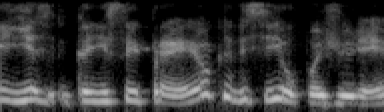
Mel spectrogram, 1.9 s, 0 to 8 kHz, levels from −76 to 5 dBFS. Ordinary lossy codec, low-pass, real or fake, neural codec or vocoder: Opus, 16 kbps; 7.2 kHz; fake; codec, 16 kHz, 2 kbps, FunCodec, trained on Chinese and English, 25 frames a second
